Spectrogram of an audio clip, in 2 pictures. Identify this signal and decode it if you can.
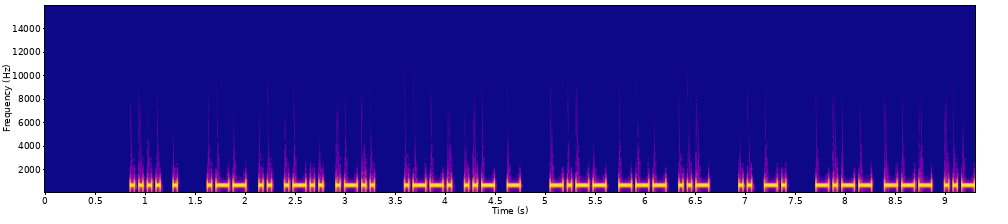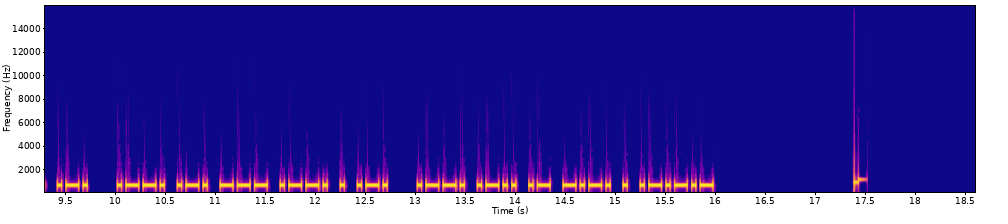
Morse code, heard as a keyed tone, about 28 wpm, 700 Hz. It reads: HE WILL PUT YOU IN YOUR PROPER PLACE.
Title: Sentences from Top 1000 Words - Review Part 5 - 28wpm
